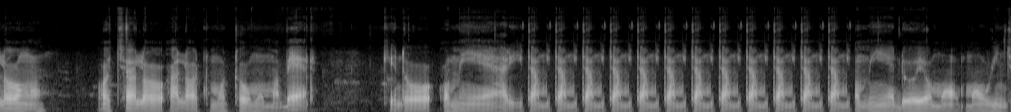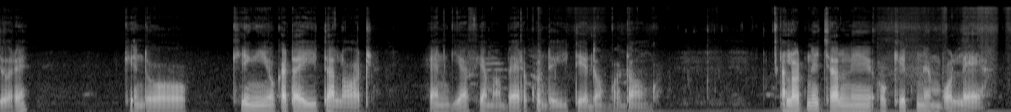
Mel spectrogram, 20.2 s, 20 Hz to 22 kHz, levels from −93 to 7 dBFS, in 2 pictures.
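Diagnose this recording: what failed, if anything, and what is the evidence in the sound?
A broken-record loop from 5.47 to 8.55 s: a short chunk of speech about 273 ms long plays back to back, 11 times, identical each pass, before normal speech picks up again at "omiye doyo mowinjore". That's roughly three seconds where the real audio just isn't there. It's most likely a stall in the playback or streaming buffer, where the player kept re-sending the last fragment it had until fresh data arrived.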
